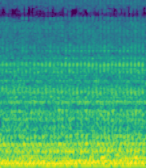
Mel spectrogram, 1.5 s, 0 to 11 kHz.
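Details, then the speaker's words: 1971 Johnson 6 hp outboard after light restoration, on-water test pushing a 40-foot boat about 10 mph: even, low burbling run holding constant pace without misses or clatter; smooth and healthy. "sunshine and 1971 6 horsepower just runs straight pushes my 40-foot feather crop about 10 miles an hour pretty awesome"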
